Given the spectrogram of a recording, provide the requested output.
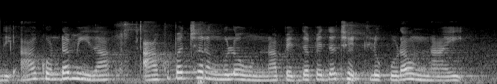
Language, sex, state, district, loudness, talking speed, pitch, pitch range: Telugu, female, Telangana, Komaram Bheem, -15 LUFS, 130 wpm, 220 Hz, 200-245 Hz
